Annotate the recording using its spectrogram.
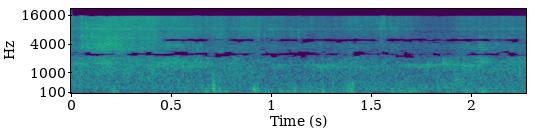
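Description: Snowstorm wind buffeting a phone's microphone: an irregular low rumble in gusts.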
